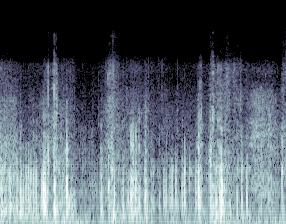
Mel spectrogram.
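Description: Skis scraping and crunching on firm snow as the skier shuffles and edges into position, a string of short, irregular scrapes.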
